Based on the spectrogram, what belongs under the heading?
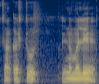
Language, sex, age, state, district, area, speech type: Kannada, male, 30-45, Karnataka, Chikkaballapur, urban, spontaneous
